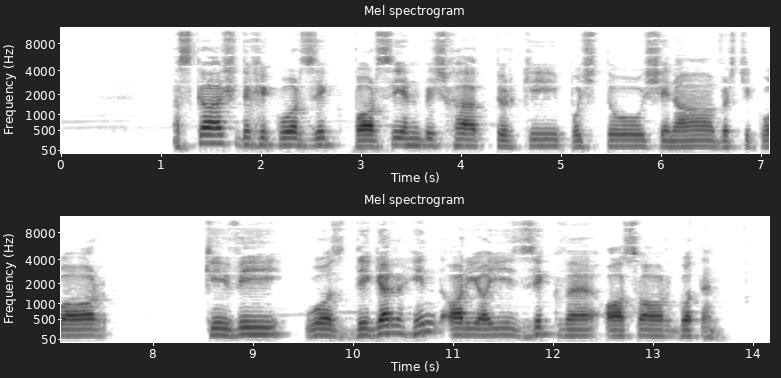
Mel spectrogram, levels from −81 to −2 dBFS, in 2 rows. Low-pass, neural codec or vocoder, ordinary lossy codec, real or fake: 10.8 kHz; none; AAC, 64 kbps; real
